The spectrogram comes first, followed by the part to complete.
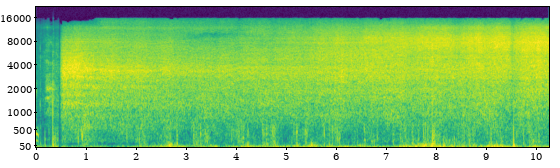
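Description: Wind buffeting the microphone: a steady rushing hiss with uneven low rumbling, starting about half a second in.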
